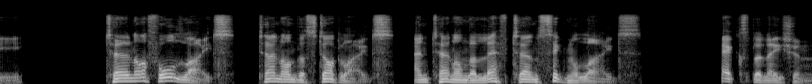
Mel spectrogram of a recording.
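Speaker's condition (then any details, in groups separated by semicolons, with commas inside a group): No condition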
